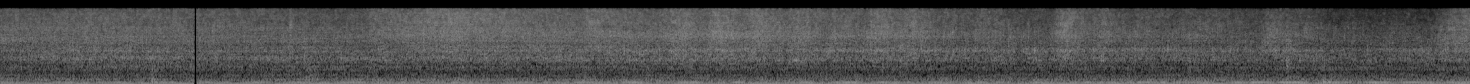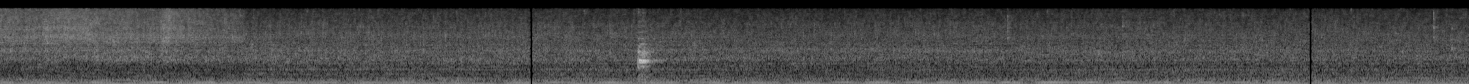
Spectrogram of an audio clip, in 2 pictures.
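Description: Chopped onion, capsicum and chilli sizzling in hot oil in a steel kadai, stirred with a spatula; the sizzle swells louder twice and settles to a steady hiss, with one sharp clink about two-thirds of the way through.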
